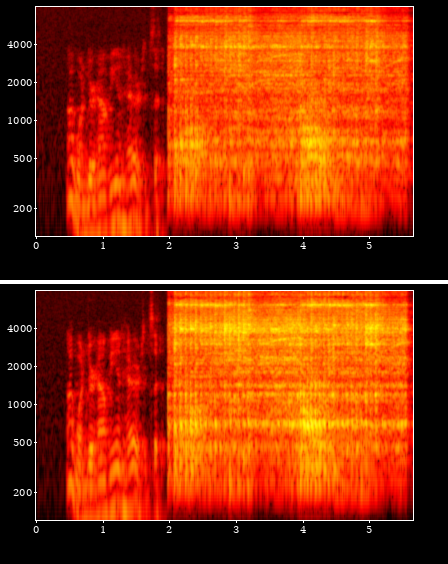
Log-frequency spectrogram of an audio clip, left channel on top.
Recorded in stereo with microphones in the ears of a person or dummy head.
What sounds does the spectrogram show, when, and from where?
0.5 s a man speaking: 50° right (ahead or behind), 2.5 m; by 1.9 s 60° right (ahead or behind), 4.5 m
2.0 s hammering: 65° right (ahead or behind), 2.5 m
